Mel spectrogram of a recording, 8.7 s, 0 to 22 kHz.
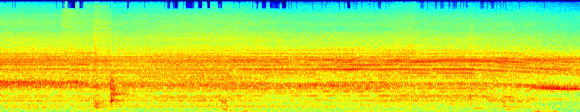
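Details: Pistorius MN-200 double miter saw, 12-inch blade, wired 230 V 3-phase, foot-pedal actuated with dual pneumatic hold downs; steady high-pitched run with sharp clamp thumps as it cycles, no rumble; smooth, no bearing issues or air leaks.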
